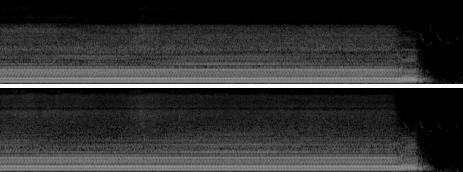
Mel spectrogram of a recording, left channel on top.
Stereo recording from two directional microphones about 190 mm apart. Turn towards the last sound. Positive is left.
turn(degrees=50)  # may be behind; listen again after turning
